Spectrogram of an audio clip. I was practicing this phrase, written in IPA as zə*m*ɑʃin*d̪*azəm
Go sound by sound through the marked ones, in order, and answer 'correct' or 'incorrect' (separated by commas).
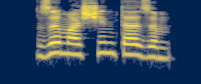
correct, incorrect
